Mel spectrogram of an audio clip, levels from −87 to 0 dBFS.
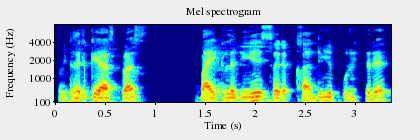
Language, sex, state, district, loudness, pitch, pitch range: Hindi, male, Bihar, Sitamarhi, -23 LUFS, 130 Hz, 125-145 Hz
